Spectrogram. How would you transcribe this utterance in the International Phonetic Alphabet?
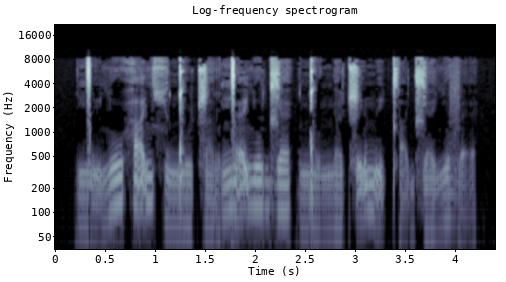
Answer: ŋ͡ǀḭ˩ʎu˥ha̰˥ʎ çʊ˩ŋ͡ǃu˩ʈ͡ʂa˩r ŋ͡ǀɛ̰˥ʎu˥d͡ʑɛ˥ | ŋ͡ǃʊ˩ ŋɛ˩ʈ͡ʂḭ˥mḭ˧ cʰa̰˩d͡ʑɛ˩ʎʊ˥vɛ̰˩

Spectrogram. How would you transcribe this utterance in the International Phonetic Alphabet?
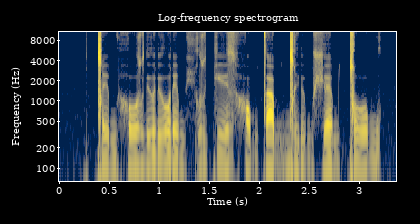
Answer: ǀebhoz ɾʲʊ ɾʲo ɾebçuzkʲez hɔbtab ɡ͡ǀɪɾʲobʃɛb ǀob

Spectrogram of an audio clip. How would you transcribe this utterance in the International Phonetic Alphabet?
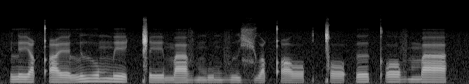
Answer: le˨qʼɛ˨ lɯ˦o̯me˦˨ ǁe˦ma˦vmu˦mvɯ˦ ʑu˨qʼɔ˦ | ǀɔ˨ʔə˦kʼɔ˦v ma˦

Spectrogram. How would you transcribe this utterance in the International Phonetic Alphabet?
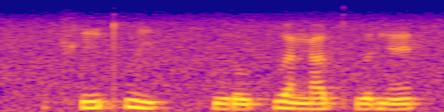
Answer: t͡sʰĩ˨˦kʷʰi˦˨ | k͡pu˩ɾo˩ xʷa˦˨ŋa˨˦ kʷʰɛ˨˦ɡɛ̃˨˦

